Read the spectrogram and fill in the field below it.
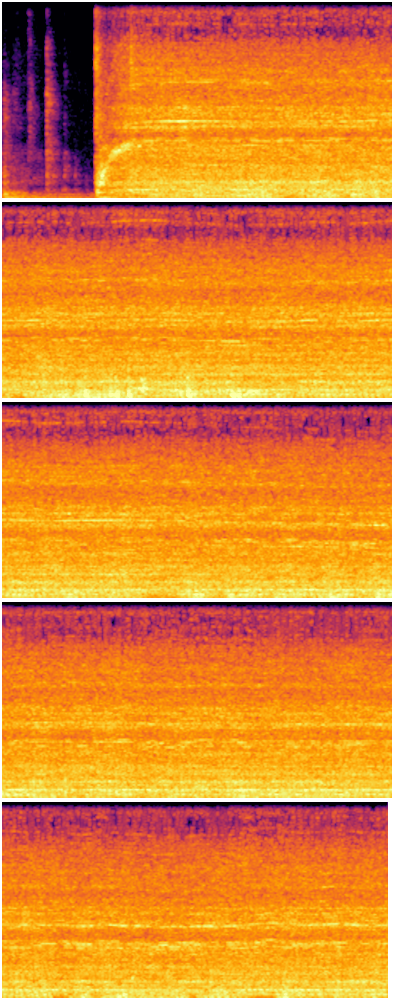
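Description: A loud electric mixer whirs steadily while blending baking batter with milk, a constant motor drone that starts abruptly after a second of quiet and runs on for the rest, with no voices.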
